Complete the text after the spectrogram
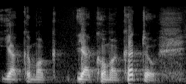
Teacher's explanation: I get not only the loss of the high tones, but I also get shortening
